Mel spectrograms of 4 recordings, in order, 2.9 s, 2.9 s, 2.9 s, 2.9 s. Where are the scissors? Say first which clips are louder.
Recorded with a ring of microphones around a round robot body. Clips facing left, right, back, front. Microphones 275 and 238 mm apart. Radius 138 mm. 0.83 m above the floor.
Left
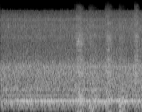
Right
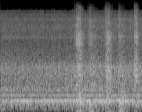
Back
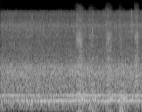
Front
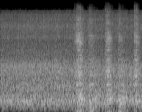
Right 2 dB, back 2 dB; 45° right, 0.6 m.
